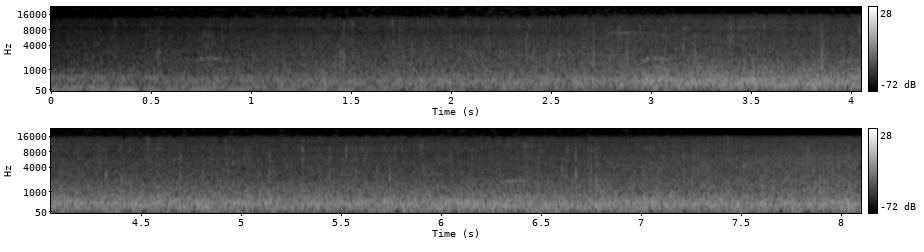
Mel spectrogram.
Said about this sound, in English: It's a kind of a rainy, misty Sunday morning.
